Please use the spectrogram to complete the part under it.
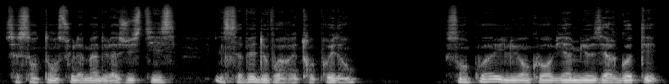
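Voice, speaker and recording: A man reading a novel aloud in steady, scripted narration. His voice is low and dark, with a husky grain. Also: moderate pace. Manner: steady storytelling. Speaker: audiobook reader.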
